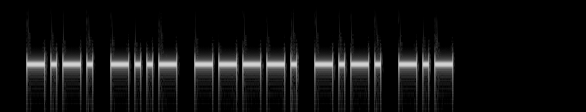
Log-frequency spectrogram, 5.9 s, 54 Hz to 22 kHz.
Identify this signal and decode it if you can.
Morse code, heard as a keyed tone, about 20 wpm, 700 Hz. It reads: CX9CK
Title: DXCC-100 Call Signs - 5 Characters - Repeated 2x - 20wpm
